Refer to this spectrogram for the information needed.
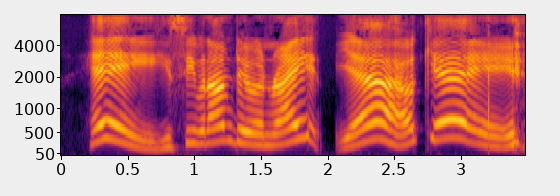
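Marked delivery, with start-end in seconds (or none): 0.2-2.0 high, sweet, lovely, friendly Midwestern accent. Speaker showing how she pushes boundaries with people, lovely Midwestern accent. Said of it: "with such a lovely Midwestern of".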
